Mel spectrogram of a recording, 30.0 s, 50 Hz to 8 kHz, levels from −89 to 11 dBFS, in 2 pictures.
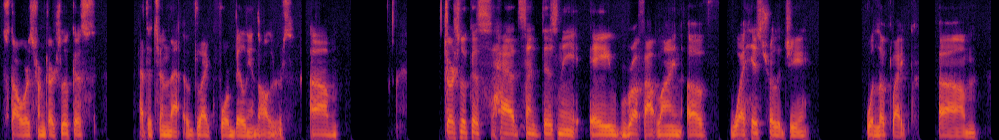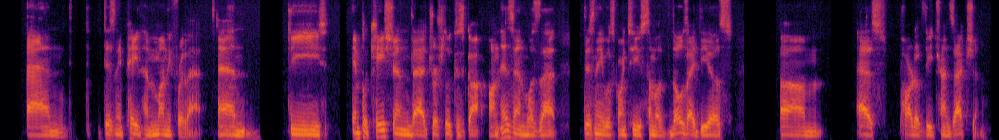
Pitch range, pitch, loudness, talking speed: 80-90 Hz, 85 Hz, -23 LUFS, 130 wpm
